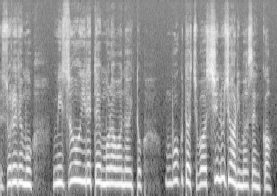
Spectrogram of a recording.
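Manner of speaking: high, pleading goldfish; insistent small-creature plea; desperate protest. Acted. Red goldfish protests it will die.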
